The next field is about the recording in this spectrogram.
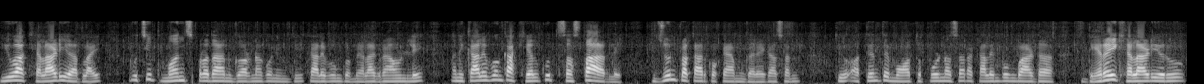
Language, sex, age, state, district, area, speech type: Nepali, male, 45-60, West Bengal, Kalimpong, rural, spontaneous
